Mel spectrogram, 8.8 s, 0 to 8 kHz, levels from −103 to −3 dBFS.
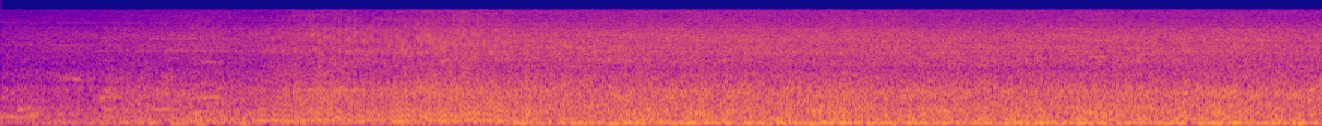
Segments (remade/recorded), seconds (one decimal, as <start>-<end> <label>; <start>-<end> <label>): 0.0-1.7 recorded; 1.7-3.4 remade; 3.4-8.8 recorded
